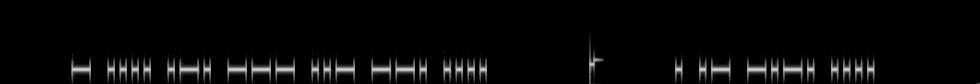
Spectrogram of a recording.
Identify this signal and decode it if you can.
Morse code, heard as a keyed tone, about 20 wpm, 700 Hz. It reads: THROUGH EACH
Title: Sets of 2 Words - New Word Drill - 20wpm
